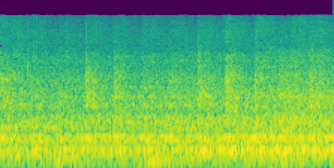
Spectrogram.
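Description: Steady mechanical hum: two even held tones with a faint light ticking a few times a second over them.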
